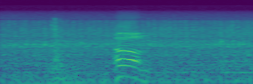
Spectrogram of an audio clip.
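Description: An elderly man speaks close by.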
